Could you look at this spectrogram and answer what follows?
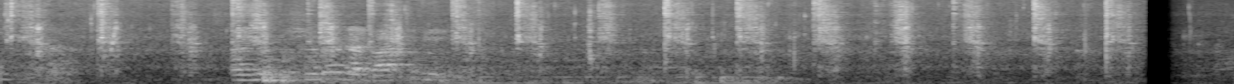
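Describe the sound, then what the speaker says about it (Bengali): Puri frying in oil in a home kitchen, with a steady crackling sizzle and repeated scraping and stirring strokes of a utensil against the pan, close and fairly loud, with faint voices in the background. "এই যে এখানে পুরির ভাজাভাজি চলতেছে।"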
